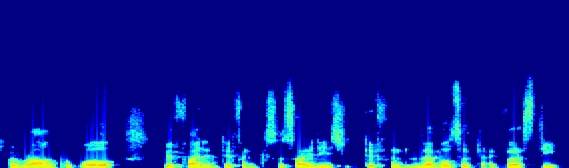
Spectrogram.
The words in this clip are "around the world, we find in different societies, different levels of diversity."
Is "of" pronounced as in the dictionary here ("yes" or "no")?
yes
